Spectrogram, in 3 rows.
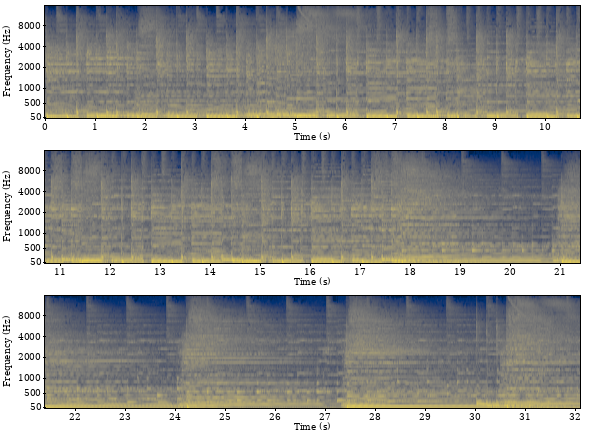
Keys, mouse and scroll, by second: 0.3 drag, 0.8 shift+click, 2.0-3.8 drag, 4.1-5.3 drag, 6.5 KP_7, 7.2-7.6 shift+middle drag, 7.6 scroll up 1, 8.0 click, 8.2 Tab, 9.3 alt+click, 11.2 alt+z, 11.8-13.1 shift+middle drag, 13.1 alt+click, 13.6 scroll down 1, 13.9-14.9 shift+middle drag, 14.9 click, 15.5 alt+z, 16.3 s, 20.2 alt+click, 20.8 s, 23.8 alt+click, 24.5 s, 27.0 Tab, 27.2 click, 27.4 scroll down 3, 28.0-29.8 middle drag, 30.2 middle click, 30.8 KP_7, 31.2 scroll up 1, 31.6 click.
